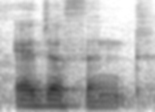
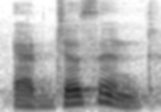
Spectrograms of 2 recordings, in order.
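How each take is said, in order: First: The d sound is silent before the j. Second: The d sound is pronounced before the j. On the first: The speaker calls it right. "ডি এর উচ্চারণ হয় না" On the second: The speaker calls it wrong. "আমি যদি বলি অ্যাডজাসেন্ট, no"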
